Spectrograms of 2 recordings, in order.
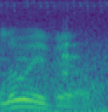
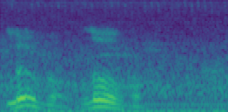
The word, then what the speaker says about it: Louisville: since his call-up from Louisville Louisville Louisville no actually Louisville you got to take one more syllable out of it it's two syllables Louisville thank you thank you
